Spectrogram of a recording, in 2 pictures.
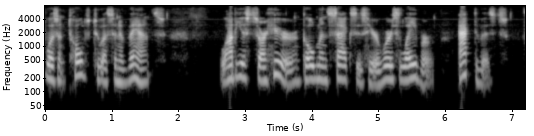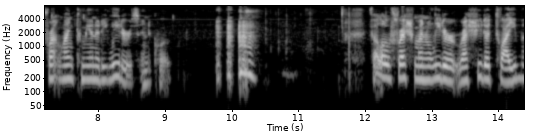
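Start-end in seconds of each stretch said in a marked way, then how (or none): none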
